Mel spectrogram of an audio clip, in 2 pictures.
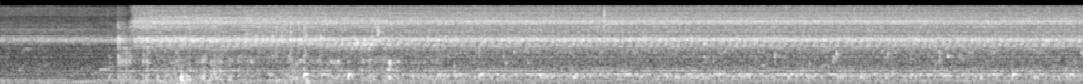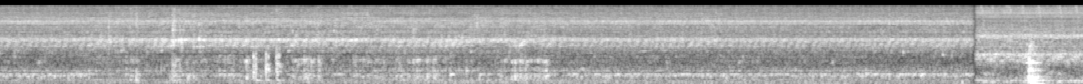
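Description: Bathroom sink tap turned on about a second in and running steadily.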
